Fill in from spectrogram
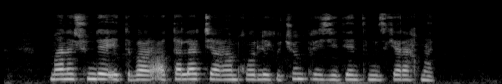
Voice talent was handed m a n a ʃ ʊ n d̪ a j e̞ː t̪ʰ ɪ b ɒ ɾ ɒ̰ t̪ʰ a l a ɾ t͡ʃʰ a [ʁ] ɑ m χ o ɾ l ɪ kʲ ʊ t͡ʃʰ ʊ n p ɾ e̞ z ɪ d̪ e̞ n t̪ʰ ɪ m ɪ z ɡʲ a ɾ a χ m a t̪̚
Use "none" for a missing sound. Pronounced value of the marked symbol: ʁ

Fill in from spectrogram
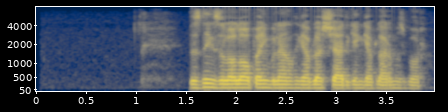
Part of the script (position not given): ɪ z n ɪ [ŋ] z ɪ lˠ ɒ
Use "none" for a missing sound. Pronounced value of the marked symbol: ŋ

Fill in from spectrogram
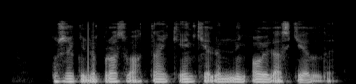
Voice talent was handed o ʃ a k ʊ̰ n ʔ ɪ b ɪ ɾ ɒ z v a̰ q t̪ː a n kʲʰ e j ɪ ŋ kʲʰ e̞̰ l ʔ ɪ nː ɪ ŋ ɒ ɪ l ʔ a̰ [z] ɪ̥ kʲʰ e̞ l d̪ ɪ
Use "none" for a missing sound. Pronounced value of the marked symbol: s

